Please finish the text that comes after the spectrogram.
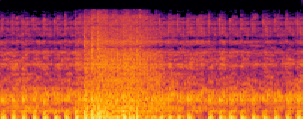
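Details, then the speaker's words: Grand motorcycle after carburetor service and valve reset, kick-starts easily but electric start fails: lumpy uneven running that stumbles when throttle opens, not carburetor-related; ignition fault traced to faulty CDI, no stuttering after fix. "so this motorbike cranks easily to start, then when it starts, it stutters, like it's late for gas, but in my opinion, the condition of this engine is that it is stalling or struggling, not because of problems with the bpm or the carburetor, Bro."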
